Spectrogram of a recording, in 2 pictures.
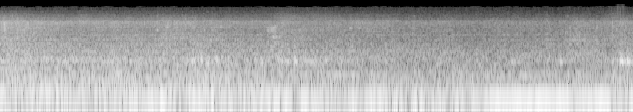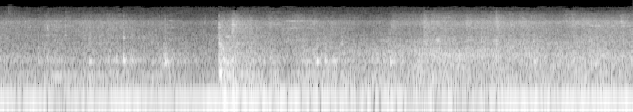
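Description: Low, steady rumble of distant idling truck engines, a garbage truck and a passing delivery truck, with a single sharp knock a little past four seconds in.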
